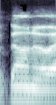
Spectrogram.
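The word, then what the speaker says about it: McDonough: mcdono who is the apparently that's how he pronounced it Neil mcdono as the I like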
